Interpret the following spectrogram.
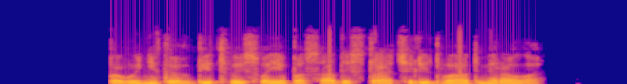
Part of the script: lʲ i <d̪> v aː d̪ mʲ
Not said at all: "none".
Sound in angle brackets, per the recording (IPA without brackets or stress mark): d̪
